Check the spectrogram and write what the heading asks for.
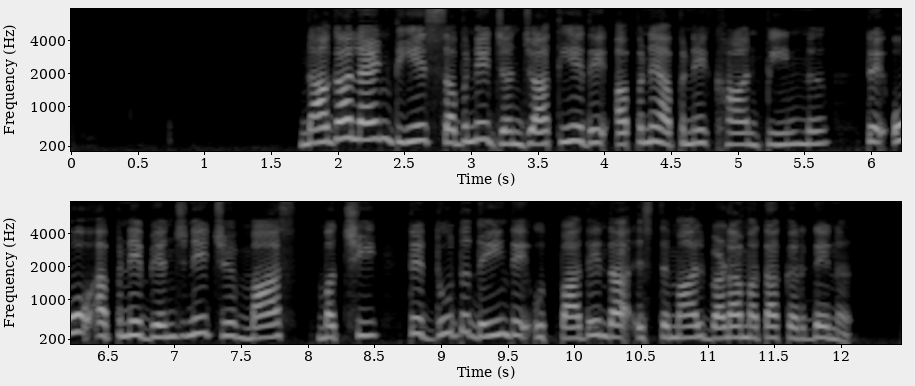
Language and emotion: Dogri, neutral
